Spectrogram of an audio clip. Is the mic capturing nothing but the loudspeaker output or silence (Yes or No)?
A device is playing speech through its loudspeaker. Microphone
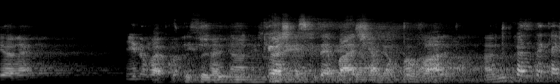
No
